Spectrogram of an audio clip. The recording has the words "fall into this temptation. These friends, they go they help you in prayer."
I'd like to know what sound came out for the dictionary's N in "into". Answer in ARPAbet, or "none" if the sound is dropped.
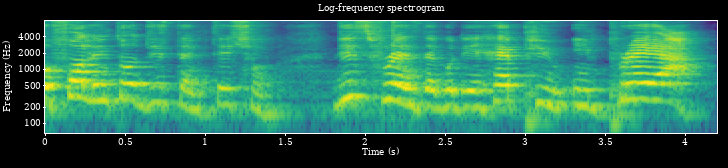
N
